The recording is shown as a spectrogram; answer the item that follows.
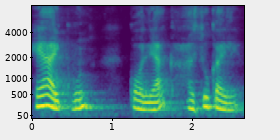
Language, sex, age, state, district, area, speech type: Goan Konkani, female, 30-45, Goa, Canacona, rural, spontaneous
